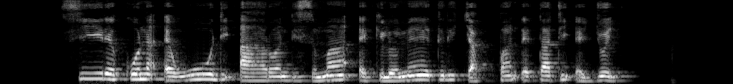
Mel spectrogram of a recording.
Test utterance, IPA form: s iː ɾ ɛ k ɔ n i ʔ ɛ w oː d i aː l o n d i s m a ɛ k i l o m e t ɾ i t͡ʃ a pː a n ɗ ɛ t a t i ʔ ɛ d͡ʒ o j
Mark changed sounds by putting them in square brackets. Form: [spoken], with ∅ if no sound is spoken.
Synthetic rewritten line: s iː ɾ ɛ k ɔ n [a] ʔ ɛ w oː d i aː [ɾ] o n d i s m a ɛ k i l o m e t ɾ i t͡ʃ a pː a n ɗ ɛ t a t i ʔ ɛ d͡ʒ o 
